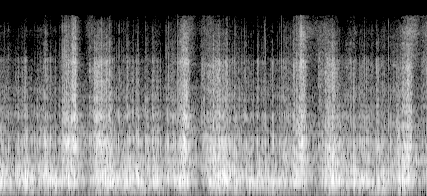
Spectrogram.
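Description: Short fingernails and fingertips scratch and rub across a large solid wooden tabletop. The sound is a steady, dry, brushy scratching with little low end, rising into brief bright swells roughly once a second as strokes repeat unevenly.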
